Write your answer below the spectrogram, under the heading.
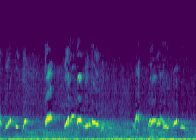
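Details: Short song phrases from a red-whiskered bulbul: a few clear, fluty whistled notes, each bending up then down, given in two quick bursts with a brief pause, with a low background hum.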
